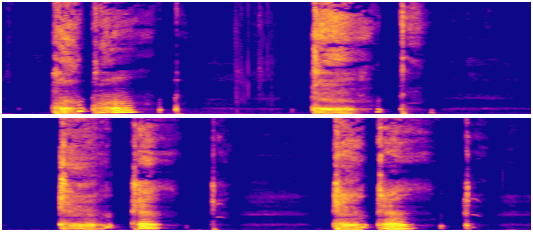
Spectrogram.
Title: sickgirl congested barky cough 🤧 - please tell me the parts you enjoy the most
